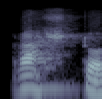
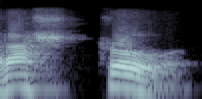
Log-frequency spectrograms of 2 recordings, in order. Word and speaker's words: রাষ্ট্র: রাষ্ট্র, রাষ্ট্র না রাষ্ট্র, রাষ্ট্র।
